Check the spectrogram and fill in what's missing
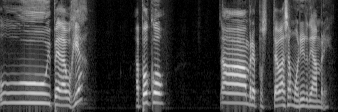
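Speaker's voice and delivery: acted dismissive scoff, high, slow, "uy" drawn out. Retelling what someone said about studying pedagogy: imitating a scoffing tone. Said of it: "Con ese tono".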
